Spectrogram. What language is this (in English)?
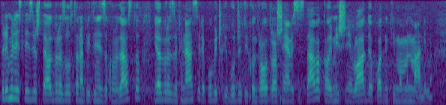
Serbian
